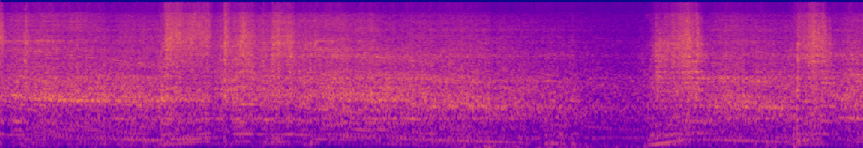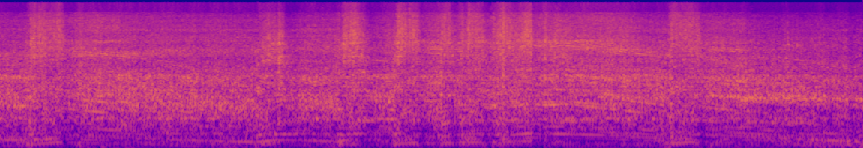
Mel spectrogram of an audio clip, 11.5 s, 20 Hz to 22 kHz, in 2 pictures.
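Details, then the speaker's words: BMW E38 740i with a 4.4 litre M62 B44 facelift V8 (282 hp), warm after about 20 minutes of driving, completely stock exhaust. Deep, smooth V8 blips, even and clean with muted exhaust: normal revving, healthy. "So this is the 4.4 litre V8. It sounds cool. We have just been driving this around the car park for about 20 minutes, so it is warm."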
